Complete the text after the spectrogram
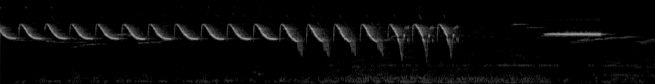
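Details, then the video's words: Canary singing for training: a long run of repeated swooping notes, about three per second, growing deeper and sharper, then a pause and a short bright buzzing tone. "أغنية كناري 2023..! أفضل أغاني تدريب الكناري"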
